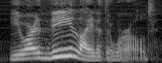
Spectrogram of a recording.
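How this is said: The stress is on "the".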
